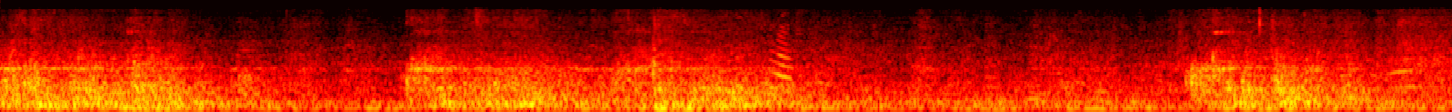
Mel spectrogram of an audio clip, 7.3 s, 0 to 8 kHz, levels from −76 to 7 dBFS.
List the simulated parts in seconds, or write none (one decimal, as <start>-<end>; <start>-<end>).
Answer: 2.2-3.8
